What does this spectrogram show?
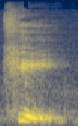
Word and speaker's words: Quay: It's spelled Quay, but it's pronounced Key.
